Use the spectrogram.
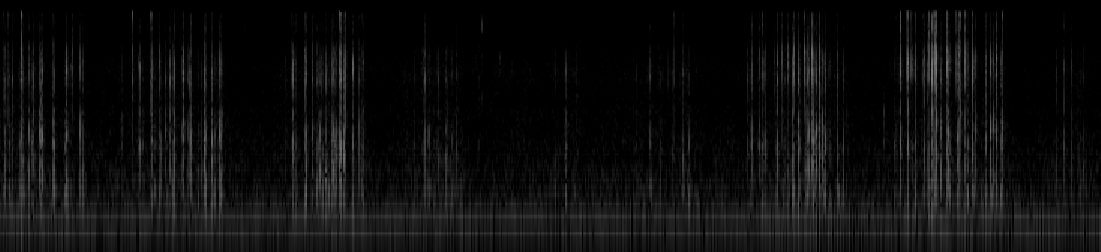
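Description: Long nails scratch the black bristle pad and plastic frame of a small metallic-pink plastic hair brush. Bright, dry scratching and crackling come in irregular clusters of quick strokes, separated by quiet pauses over a faint steady low hum.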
